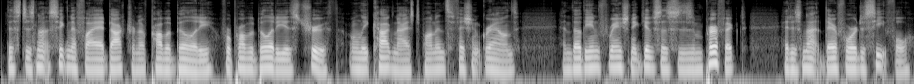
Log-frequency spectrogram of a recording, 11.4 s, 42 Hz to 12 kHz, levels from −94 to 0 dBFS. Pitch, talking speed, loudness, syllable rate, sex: 120 Hz, 165 wpm, -20 LUFS, 6.1 syllables/s, male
